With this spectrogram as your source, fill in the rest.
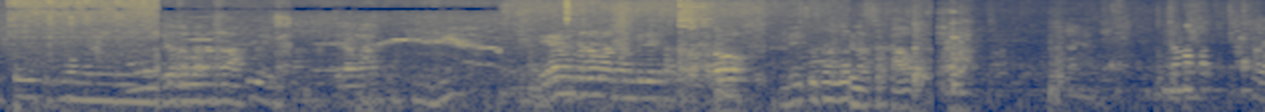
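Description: Food sizzling and frying in a pan as Daddy cooks at home in the province: a steady, bright hiss running under almost continuous chatter from people nearby.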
